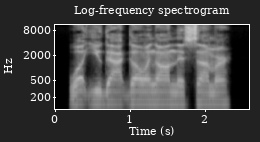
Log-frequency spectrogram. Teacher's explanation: the G and going what you got going on this summer dropping the G and linking what you together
